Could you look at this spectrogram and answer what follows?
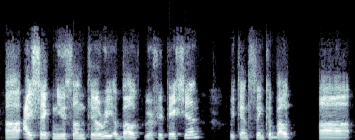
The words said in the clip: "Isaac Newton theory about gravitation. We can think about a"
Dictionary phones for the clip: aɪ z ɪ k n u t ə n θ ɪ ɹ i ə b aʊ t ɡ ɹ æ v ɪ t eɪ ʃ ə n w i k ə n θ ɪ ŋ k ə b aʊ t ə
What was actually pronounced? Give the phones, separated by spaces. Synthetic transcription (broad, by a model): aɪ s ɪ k n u s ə n t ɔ ɹ i ə b aʊ t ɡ ɹ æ f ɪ t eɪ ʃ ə n w i k ə n θ ɪ ŋ k ə b aʊ t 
